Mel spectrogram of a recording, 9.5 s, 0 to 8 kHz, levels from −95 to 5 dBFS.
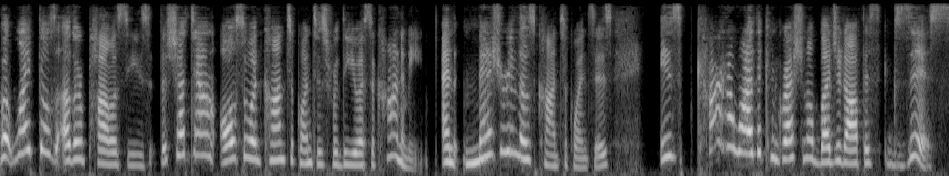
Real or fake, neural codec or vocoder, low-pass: fake; codec, 16 kHz, 1.1 kbps, Voila-Tokenizer; 7.2 kHz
